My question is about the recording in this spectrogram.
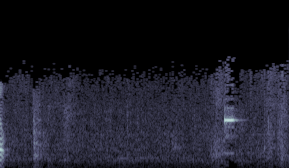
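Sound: phone ringing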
